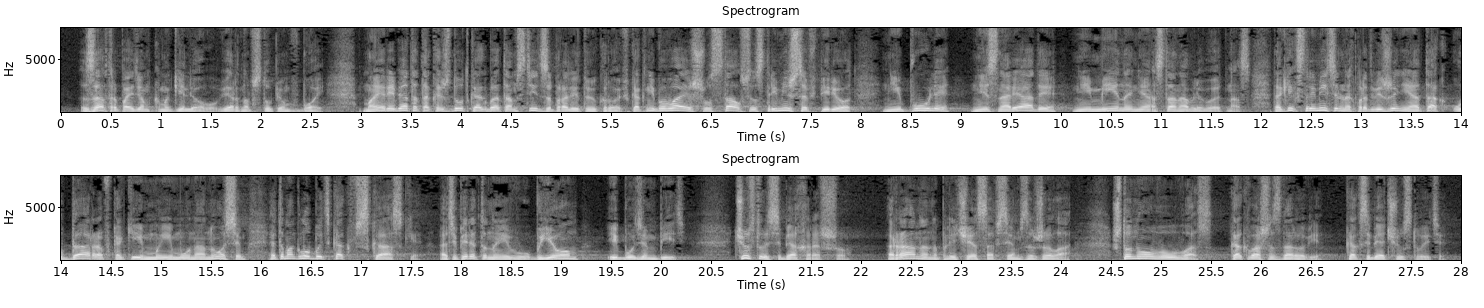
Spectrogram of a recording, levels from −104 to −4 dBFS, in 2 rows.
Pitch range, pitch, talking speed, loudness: 105-155 Hz, 130 Hz, 165 wpm, -21 LUFS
